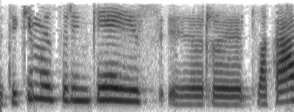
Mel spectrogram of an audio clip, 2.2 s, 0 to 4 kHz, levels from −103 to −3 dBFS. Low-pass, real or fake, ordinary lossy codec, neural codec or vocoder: 3.6 kHz; real; AAC, 16 kbps; none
